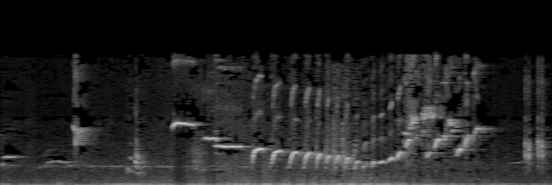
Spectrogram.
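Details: Tledekan flycatcher lure song, described as a bird in full voice with many varied phrases and meant to make other birds start singing: high whistled notes, a rapid descending trill of clear pulses, then a rising whistled run, over a low background hum.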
